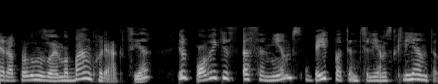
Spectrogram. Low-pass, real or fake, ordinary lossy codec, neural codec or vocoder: 7.2 kHz; fake; MP3, 24 kbps; codec, 16 kHz, 4 kbps, X-Codec, HuBERT features, trained on general audio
